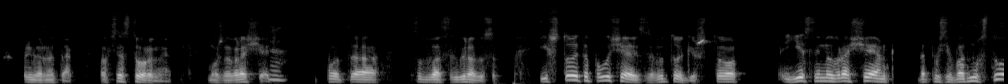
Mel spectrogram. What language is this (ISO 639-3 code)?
rus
